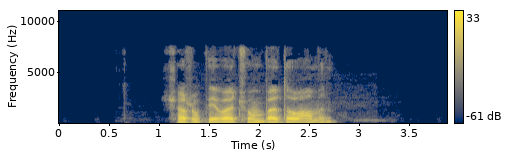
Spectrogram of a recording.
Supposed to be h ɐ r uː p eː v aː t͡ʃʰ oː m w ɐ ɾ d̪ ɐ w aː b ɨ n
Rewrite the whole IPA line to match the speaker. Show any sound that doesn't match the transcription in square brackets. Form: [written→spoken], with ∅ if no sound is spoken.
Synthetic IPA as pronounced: [h→ʃ] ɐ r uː p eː v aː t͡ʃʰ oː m [w→b] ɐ ɾ d̪ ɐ w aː [b→m] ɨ n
